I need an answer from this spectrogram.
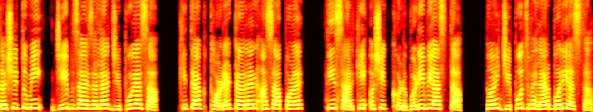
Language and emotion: Goan Konkani, neutral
